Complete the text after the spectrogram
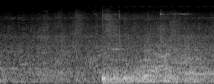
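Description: A bowling ball thuds onto a wooden lane.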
